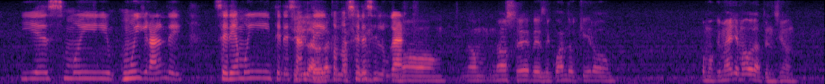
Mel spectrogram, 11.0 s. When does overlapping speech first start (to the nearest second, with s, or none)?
4 s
